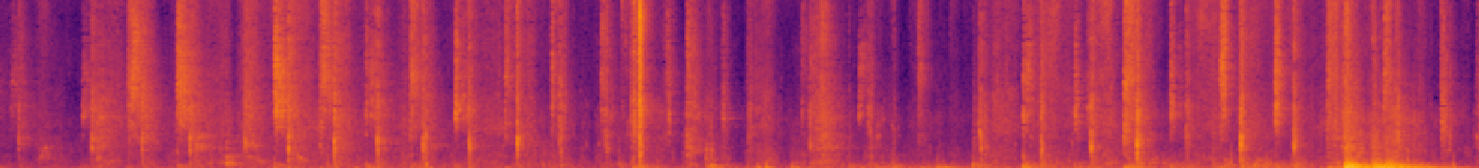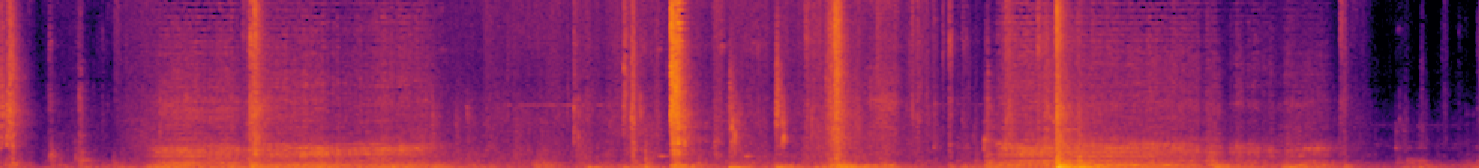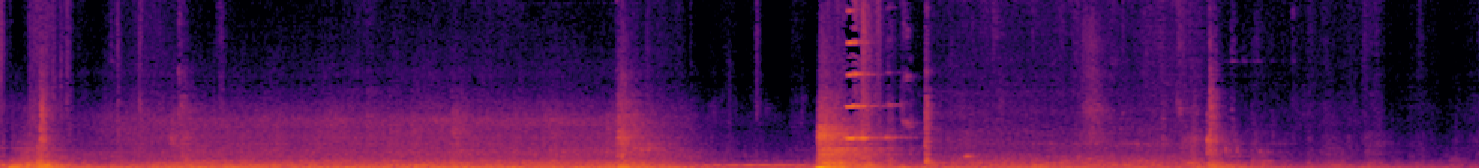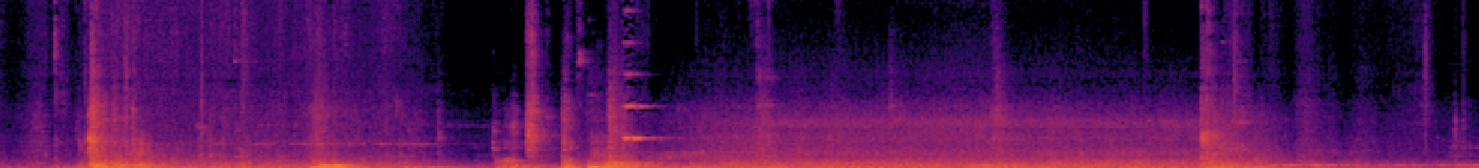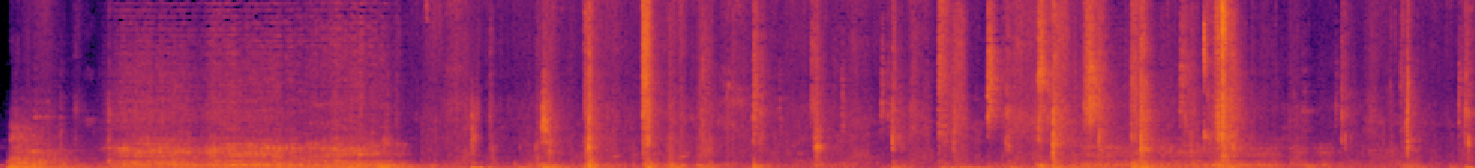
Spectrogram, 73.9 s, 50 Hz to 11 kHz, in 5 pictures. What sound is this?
hissi 02 - elevator 02 - entering, door closes, elevator moves
Hissin sisätila, hissiin meno, hissi liikkuu, ovi aukeaa ja sulkeutuu - äänitetty zoom h2n and editoitu audacity - elevator - entering into eleator, door closes and opens, elevator moves, recorded with zoom h2n and edited with audacity, location: Finland- Riihimaki date: 2014
closes, door, driving, elevator, field-recording, interior, opens, stops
